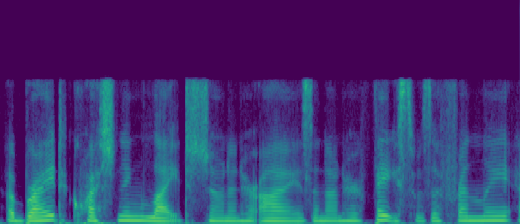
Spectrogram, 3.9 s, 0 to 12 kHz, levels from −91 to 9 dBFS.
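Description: No faults found: the speech runs through G.722 wideband telephone coding at 64 kbit/s, with nothing above about 7.7 kHz.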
